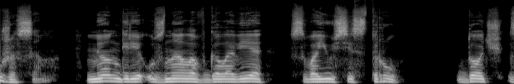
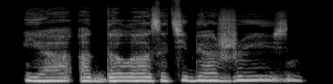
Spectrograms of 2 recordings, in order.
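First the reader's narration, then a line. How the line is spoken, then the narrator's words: Whispered. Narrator (Russian): прошептала Алиса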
